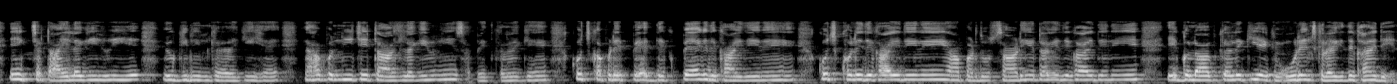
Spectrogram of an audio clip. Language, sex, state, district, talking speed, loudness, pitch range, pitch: Hindi, male, Chhattisgarh, Sarguja, 245 wpm, -15 LUFS, 195-220 Hz, 205 Hz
